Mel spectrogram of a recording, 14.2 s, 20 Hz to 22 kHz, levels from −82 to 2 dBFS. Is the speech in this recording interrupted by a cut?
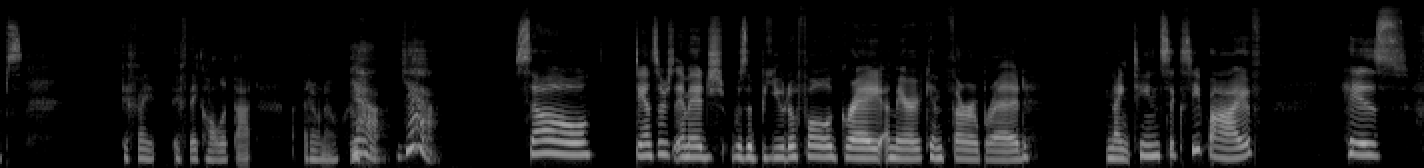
yes; 2 cuts; at 3.5 s, 11.0 s

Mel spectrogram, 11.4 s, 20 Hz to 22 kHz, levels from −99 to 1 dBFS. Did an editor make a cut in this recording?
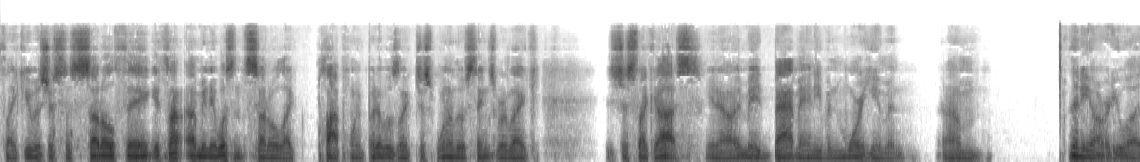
no; 0 cuts

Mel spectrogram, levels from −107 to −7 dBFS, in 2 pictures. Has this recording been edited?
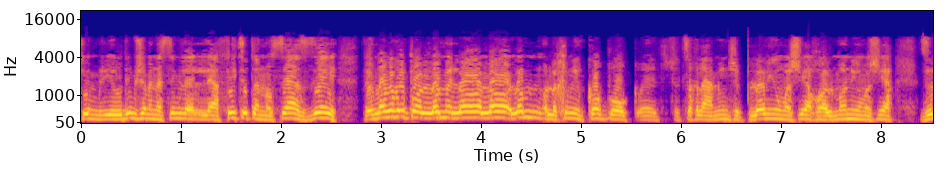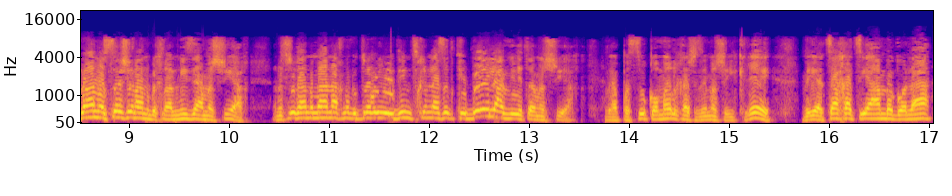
yes; 1 cut; at 13.8 s

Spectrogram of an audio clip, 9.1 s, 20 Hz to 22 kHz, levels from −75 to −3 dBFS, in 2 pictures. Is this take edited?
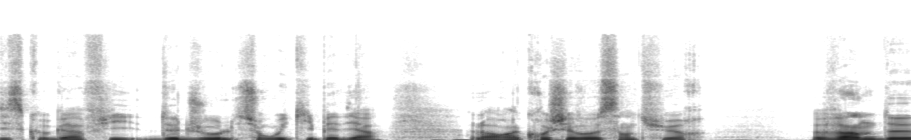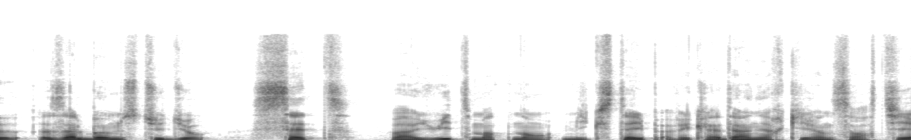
no; 0 cuts

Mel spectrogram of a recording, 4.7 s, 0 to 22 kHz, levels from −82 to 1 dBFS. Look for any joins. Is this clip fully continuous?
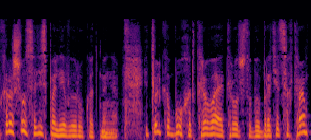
yes; 0 cuts

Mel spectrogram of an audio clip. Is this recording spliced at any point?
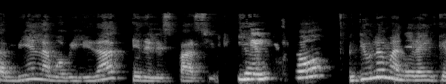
yes; 1 cut; at 2.2 s

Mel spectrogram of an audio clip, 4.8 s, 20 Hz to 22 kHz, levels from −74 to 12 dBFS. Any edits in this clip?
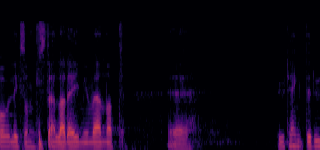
no; 0 cuts

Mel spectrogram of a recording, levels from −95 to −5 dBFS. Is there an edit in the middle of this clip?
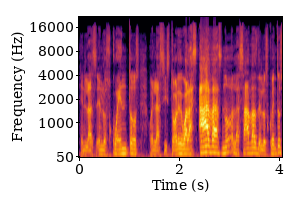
no; 0 cuts

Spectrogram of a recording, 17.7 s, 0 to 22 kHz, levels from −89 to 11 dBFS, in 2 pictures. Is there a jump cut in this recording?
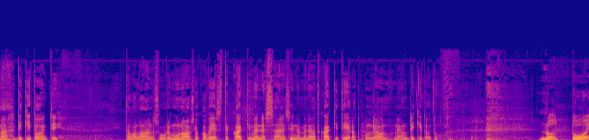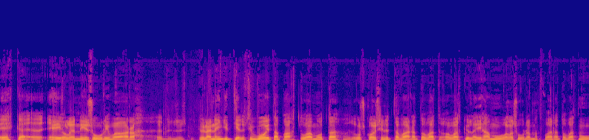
yes; 1 cut; at 2.9 s

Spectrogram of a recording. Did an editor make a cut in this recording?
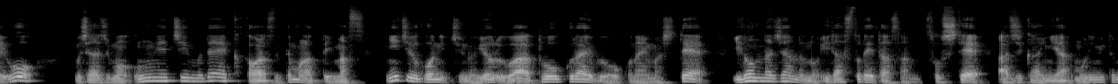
yes; 1 cut; at 9.2 s

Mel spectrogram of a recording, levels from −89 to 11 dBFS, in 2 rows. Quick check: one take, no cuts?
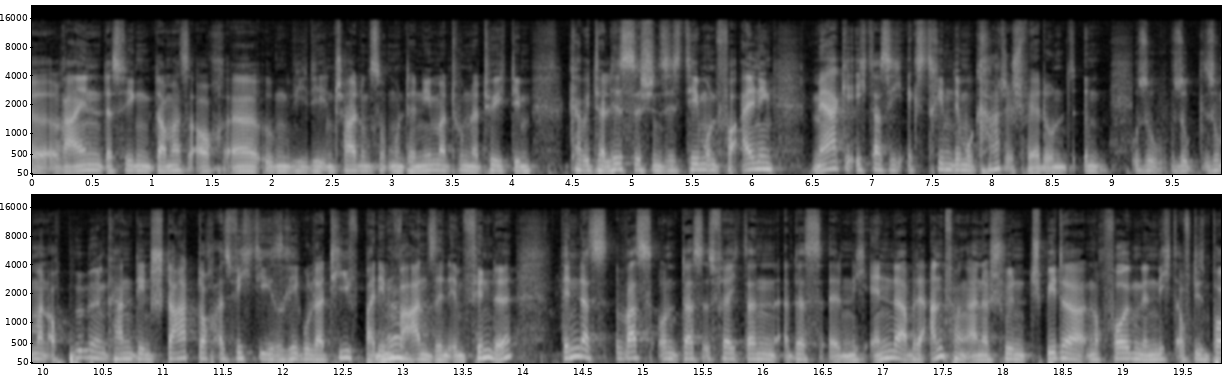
no; 1 cut; at 9.2 s

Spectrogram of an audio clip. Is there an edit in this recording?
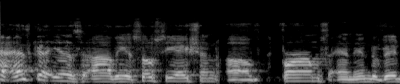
yes; 1 cut; at 2.7 s

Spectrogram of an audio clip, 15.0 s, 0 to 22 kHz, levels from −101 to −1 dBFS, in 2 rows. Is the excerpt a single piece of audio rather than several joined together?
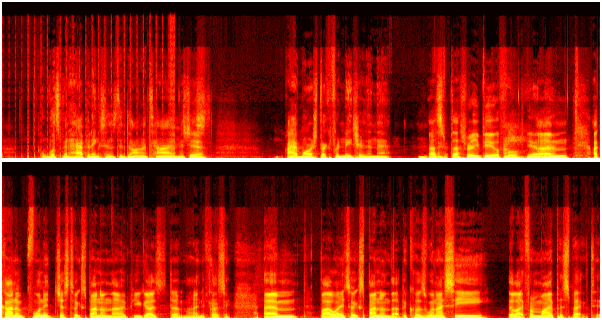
no; 2 cuts; at 10.2 s, 13.8 s

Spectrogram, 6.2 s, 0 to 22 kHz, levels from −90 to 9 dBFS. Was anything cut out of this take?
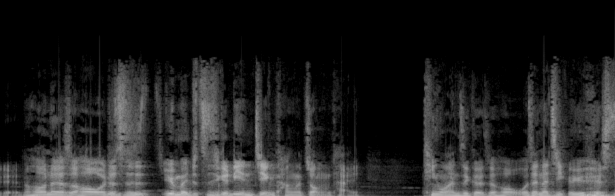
no; 0 cuts

